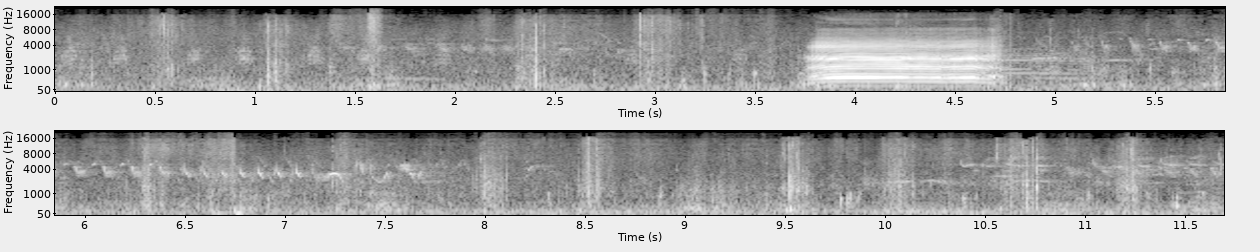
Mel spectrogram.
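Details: One drawn-out, trembling bleat lasting under a second from sheep at leisure on a spring meadow, set against steady clicking and rustling grass noise.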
